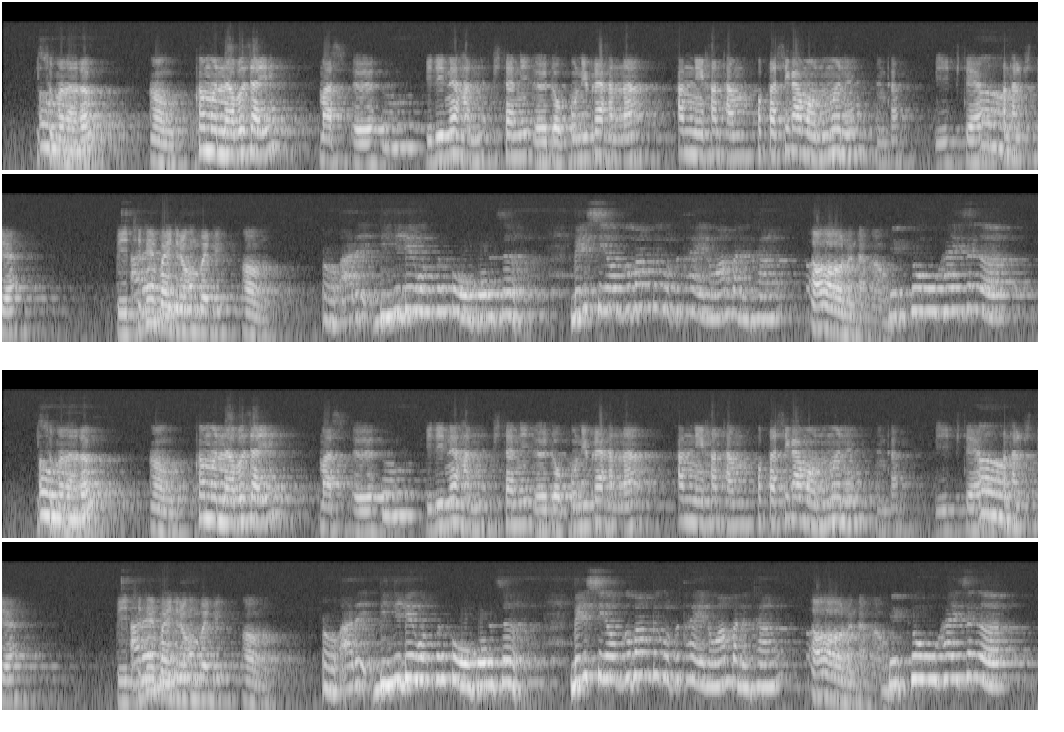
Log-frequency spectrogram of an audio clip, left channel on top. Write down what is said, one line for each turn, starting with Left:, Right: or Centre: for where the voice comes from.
Left: किसु
Right: औ
Left: मान
Right: नंगौ
Left: आरो औ फोमोननाबो जायो। मास ओ
Right: औ
Left: बिदिनो हान फि <unintelligible> दंफांनिफ्राय हानना ननै सानथाम सप्तासे गाहामावनो मोनो नोंथां। बे फिथाइ
Right: औ
Left: खान्थाल फिथाइ बिदिनो
Right: आरो बिनि
Left: बायदि रोखोम बायदि ओं
Right: औ आरो बिनि बेगरफोरखौबो जों बेनि सिङाव गोबां बेगरफोर थायो नङा होमबा नोंथां?
Left: औ औ नोंथां औ
Right: बेखौहाय जोङो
